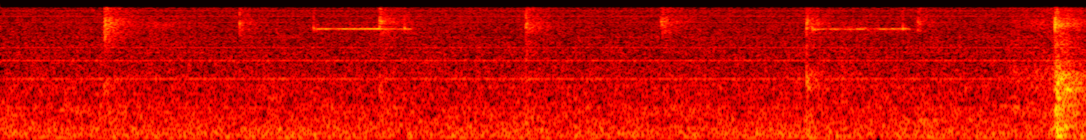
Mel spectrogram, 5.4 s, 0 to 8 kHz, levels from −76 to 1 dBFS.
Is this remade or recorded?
recorded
